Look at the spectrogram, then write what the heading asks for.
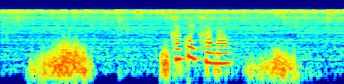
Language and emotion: Russian, neutral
